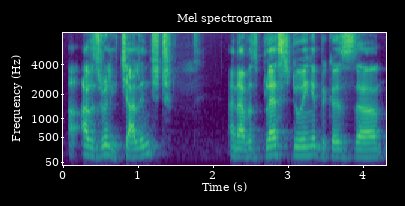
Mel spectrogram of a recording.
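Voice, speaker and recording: Here the middle-aged school educator, who has an Indian accent, speaks at medium pitch with a steady, slightly mellow tone and normal speed. As a podcast guest, he shares personal stories in a reflective, articulate manner.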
